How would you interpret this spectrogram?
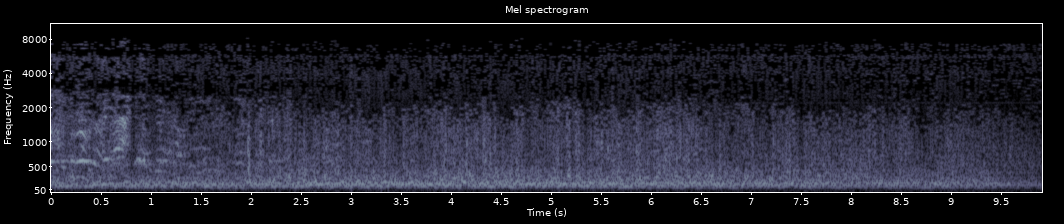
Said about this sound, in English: The once proud Morning Star slid beneath the waves, her boilers bursting in her last dying gasp of defiance.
